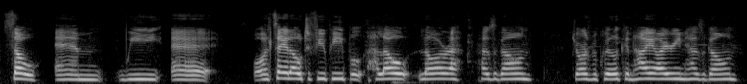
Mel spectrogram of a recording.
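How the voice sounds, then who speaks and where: A woman's voice: fairly high pitch, little pitch movement, moderate pace, dry recording. A woman from Dublin with an Irish accent, chatting casually and informally as a folk singer hosting a livestream, talking to viewers between songs. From Dublin, Ireland. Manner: chatty, informal, greeting people by name. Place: small wooden garden shed.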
